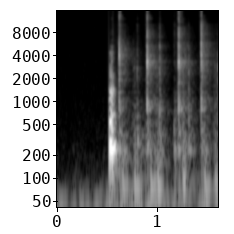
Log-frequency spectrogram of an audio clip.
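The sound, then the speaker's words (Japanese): A typewriter clacks out a short burst of about five sharp key strikes in an uneven rhythm, fairly crisp, with no voices present. “何？タイプライター？文字、打ってるね。”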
